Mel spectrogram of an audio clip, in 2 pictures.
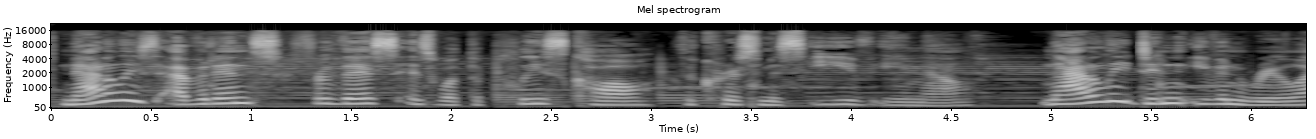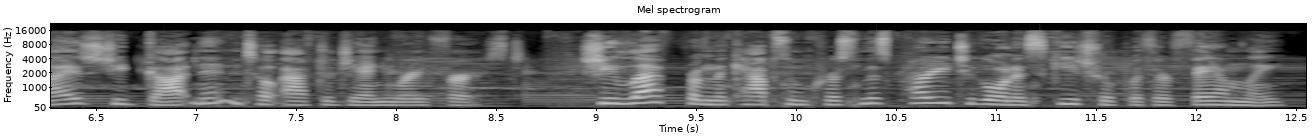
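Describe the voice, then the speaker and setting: An actress plays a defensive former policewoman turned true-crime podcaster. She narrates conversationally at a middling pitch, with wry, pointed emphasis. Music runs lightly underneath. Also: expressive, brisk, close to an everyday voice. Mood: wry, intent. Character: obsessive, defensive ex-cop woman hosting a true-crime podcast. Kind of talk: conversational scripted narration in an audio drama. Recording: music behind the voice.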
